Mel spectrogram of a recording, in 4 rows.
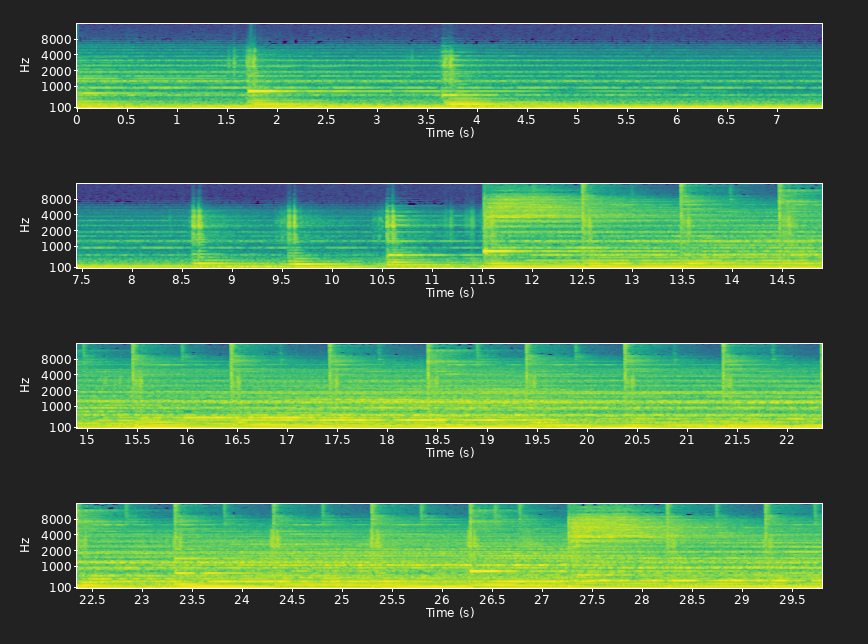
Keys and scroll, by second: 2.2 5, 2.7 3, 2.9 Return, 3.2 Return, 3.5 5, 8.1 ., 8.3 ., 8.5 Return, 24.6 Return, 26.7 4, 26.9 5.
